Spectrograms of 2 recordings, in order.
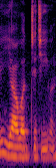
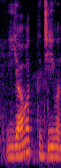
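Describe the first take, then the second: First: यावत जीवन as yavaj-jeevan; corrected form. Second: यावत जीवन with separate t, slow; wrong form. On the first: Teacher corrects students, यावत जीवन with doubled j. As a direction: turn the t of यावत into j. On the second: Teacher shows the error, slow यावत with clear t. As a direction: sound the t in यावत before जीवन. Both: Shown as a demonstration. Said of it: "नहीं होता है".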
